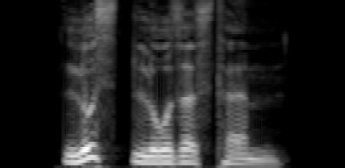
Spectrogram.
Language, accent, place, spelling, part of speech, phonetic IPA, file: German, Germany, Berlin, lustlosestem, adjective, [ˈlʊstˌloːzəstəm], De-lustlosestem.ogg
- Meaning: strong dative masculine/neuter singular superlative degree of lustlos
